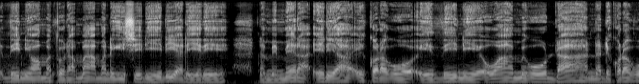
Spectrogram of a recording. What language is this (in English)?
Kikuyu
